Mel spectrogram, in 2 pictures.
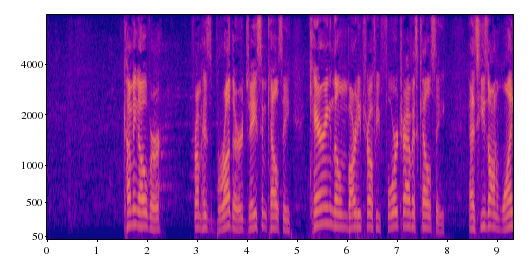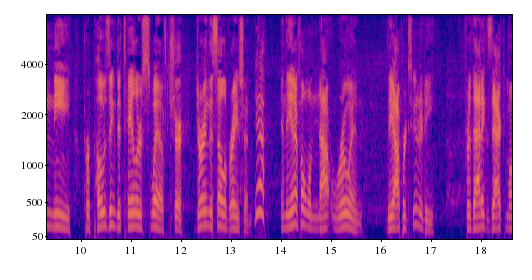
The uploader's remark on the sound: Live from American Home Furniture donating blood, eating ice cream.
